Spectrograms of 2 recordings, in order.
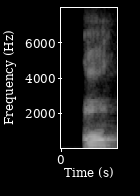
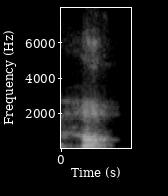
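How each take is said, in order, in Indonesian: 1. Suku kata itu langsung diawali dengan vokal. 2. Suku kata itu diawali dengan bunyi h. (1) "sebagai partikel nantinya atau to be-nya, dia akan dibaca dengan e" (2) "sebagai huruf hiragana ini dibaca dengan he"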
